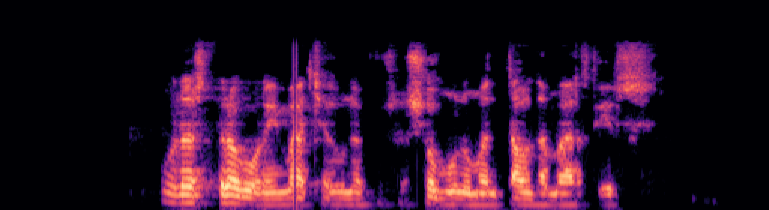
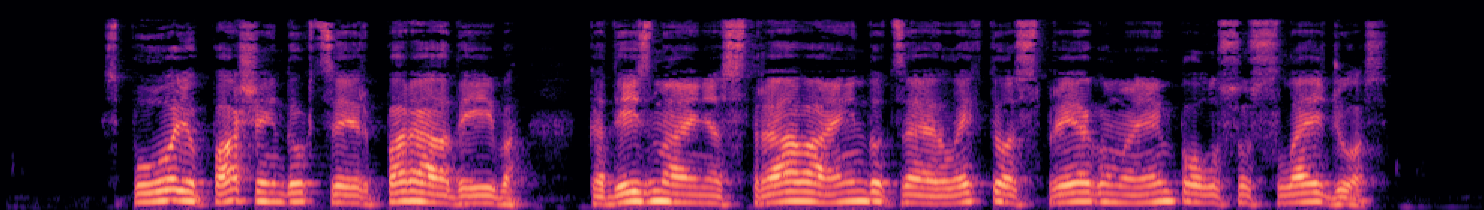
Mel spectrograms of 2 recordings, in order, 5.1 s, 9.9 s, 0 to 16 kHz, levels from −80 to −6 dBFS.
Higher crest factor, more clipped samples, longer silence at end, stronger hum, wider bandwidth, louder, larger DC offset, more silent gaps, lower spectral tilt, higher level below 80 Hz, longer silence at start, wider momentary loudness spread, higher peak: about the same, 18 dB vs 18 dB; neither; about the same, 0.8 s vs 0.7 s; neither; second, 7.8 kHz vs 11.5 kHz; about the same, -19 LUFS vs -21 LUFS; neither; neither; second, -4 dB/octave vs -5.5 dB/octave; about the same, -60 dBFS vs -56 dBFS; first, 1.1 s vs 0.7 s; about the same, 11 LU vs 10 LU; about the same, -2 dBFS vs -4 dBFS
